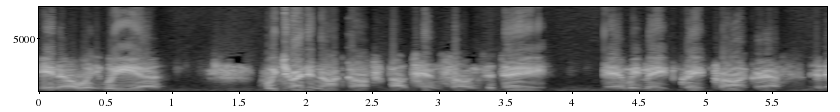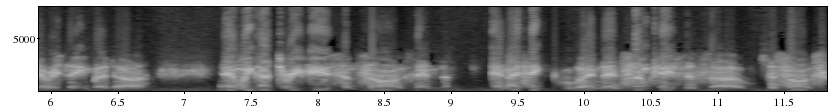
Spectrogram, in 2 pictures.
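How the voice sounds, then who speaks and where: A man at a moderate pace with very even loudness, over noticeable background noise. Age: 40s. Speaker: musician, keyboardist. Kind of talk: interview answer. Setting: phone line.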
